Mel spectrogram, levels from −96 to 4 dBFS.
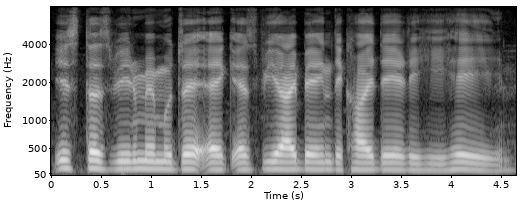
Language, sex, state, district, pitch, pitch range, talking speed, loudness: Hindi, male, Arunachal Pradesh, Lower Dibang Valley, 125 Hz, 120-130 Hz, 140 wpm, -17 LUFS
